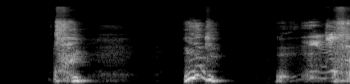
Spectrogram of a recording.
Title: sneezing male #15 (allergy to dust)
